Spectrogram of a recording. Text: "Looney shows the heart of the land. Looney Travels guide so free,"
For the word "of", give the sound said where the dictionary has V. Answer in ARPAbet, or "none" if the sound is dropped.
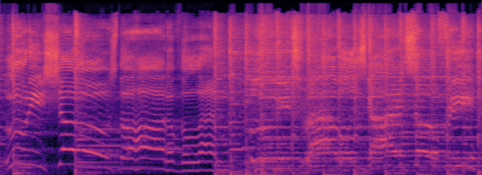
V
